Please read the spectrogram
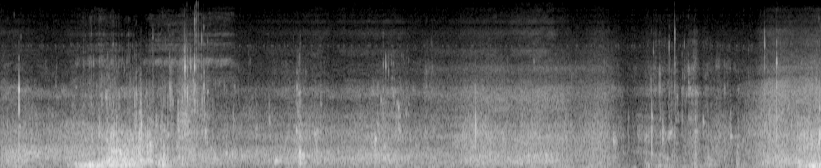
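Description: Underwater sound of a diver working against a boat hull: a loud low rumble of exhaled breath bubbles from the diver's regulator about a second in and again at the end. Scattered clicks and rubbing noise in between.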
